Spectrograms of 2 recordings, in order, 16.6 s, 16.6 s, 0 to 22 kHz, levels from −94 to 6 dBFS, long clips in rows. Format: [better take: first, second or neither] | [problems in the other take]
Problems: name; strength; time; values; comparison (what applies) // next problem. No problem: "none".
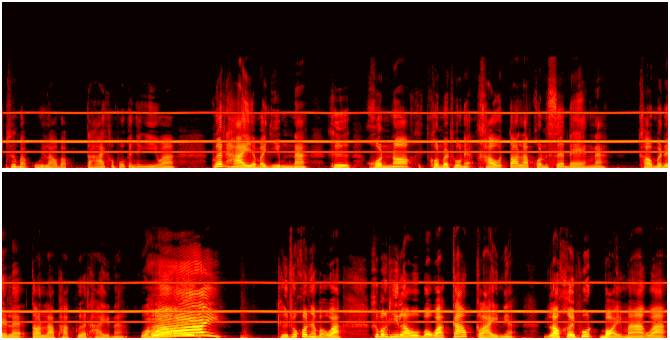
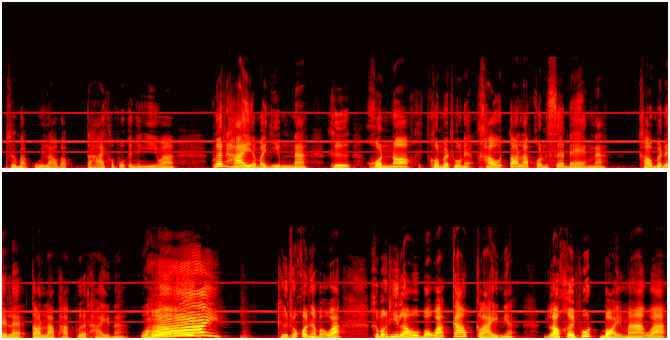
second | high-pitched whine; loud; throughout; 3.5 kHz, 9 dB below the speech; faint in the second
